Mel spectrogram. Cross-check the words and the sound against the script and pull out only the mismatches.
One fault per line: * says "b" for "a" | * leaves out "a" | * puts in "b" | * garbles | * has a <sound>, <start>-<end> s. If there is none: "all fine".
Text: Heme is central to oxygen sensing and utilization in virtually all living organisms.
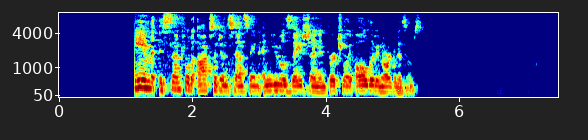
all fine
